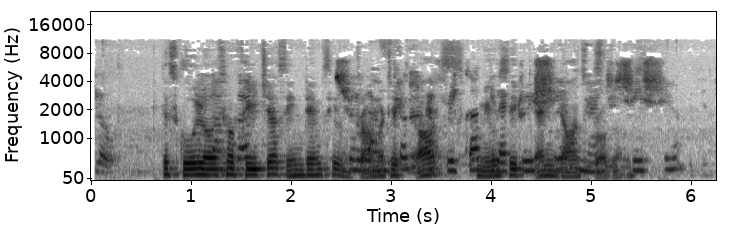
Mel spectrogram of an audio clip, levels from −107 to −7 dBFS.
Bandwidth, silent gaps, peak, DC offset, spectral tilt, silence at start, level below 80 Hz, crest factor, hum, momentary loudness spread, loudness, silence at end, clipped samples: 11.5 kHz; none; -2 dBFS; under 0.1%; -5.5 dB/octave; 0.05 s; -48 dBFS; 16 dB; none; 11 LU; -17 LUFS; 0.35 s; under 0.1%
